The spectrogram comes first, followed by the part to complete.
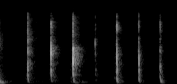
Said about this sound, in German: Verhaltener Applaus, damit das nicht so äh, Rückkopplung gibt im Mikrofon.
